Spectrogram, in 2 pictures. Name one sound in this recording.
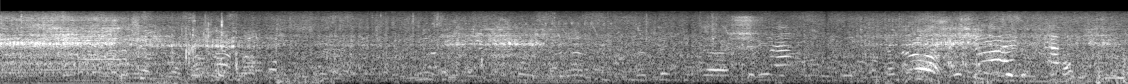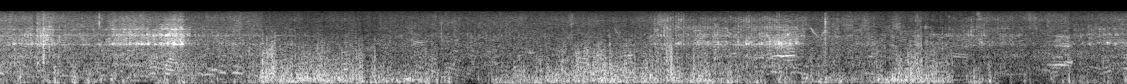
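Men in a crowd outdoors talk and call out to each other.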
